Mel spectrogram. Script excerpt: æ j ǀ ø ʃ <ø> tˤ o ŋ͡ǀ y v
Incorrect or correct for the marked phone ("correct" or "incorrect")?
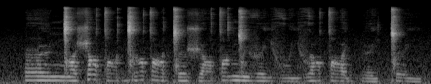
correct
